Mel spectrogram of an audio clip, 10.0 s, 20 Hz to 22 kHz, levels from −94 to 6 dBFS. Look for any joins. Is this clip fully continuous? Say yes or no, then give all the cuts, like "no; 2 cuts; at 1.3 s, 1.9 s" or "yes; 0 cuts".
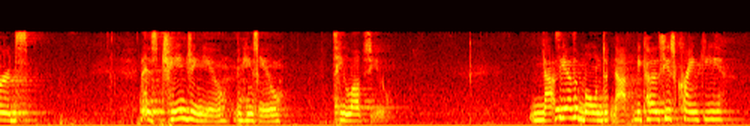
no; 5 cuts; at 1.9 s, 3.5 s, 4.5 s, 7.4 s, 8.1 s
